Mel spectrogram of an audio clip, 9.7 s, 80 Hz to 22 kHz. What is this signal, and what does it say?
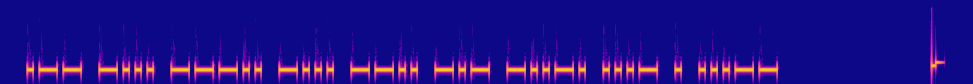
Morse code, heard as a keyed tone, about 20 wpm, 700 Hz. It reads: WB8BZK/VE3
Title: Difficult Call Signs 20wpm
